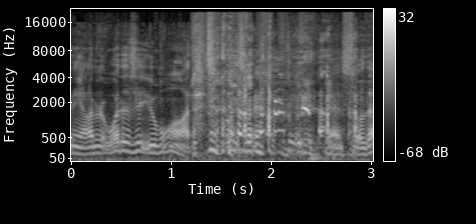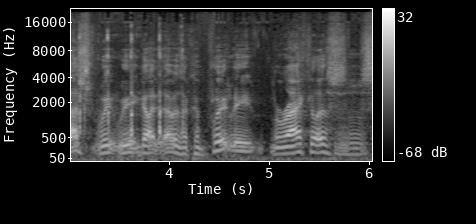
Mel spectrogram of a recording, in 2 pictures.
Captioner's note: laughter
